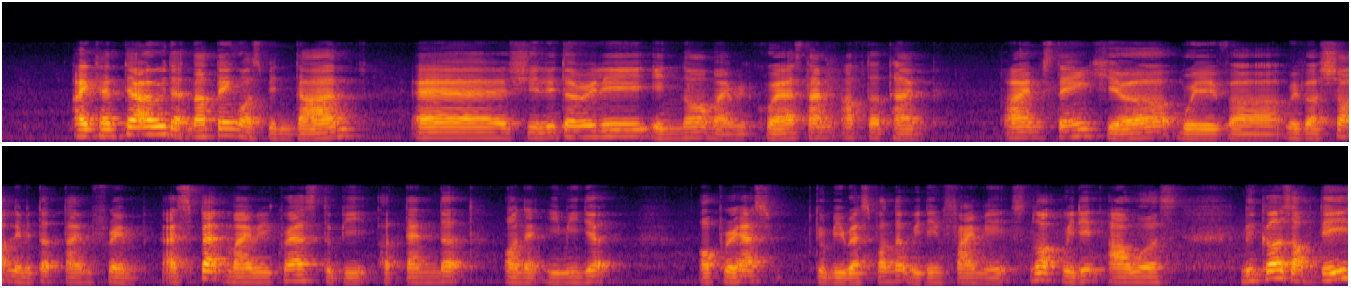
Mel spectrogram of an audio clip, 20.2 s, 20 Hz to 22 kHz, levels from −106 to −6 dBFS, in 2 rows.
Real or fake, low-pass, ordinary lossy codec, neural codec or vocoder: real; none; none; none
